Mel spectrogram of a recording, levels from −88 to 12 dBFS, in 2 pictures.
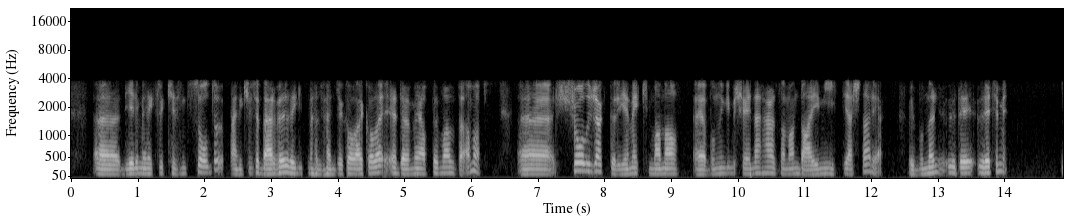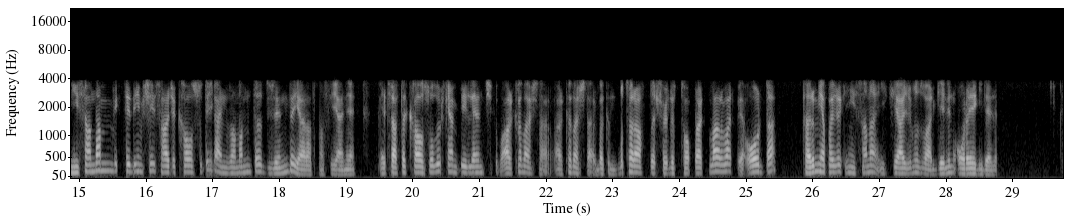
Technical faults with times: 0.00-29.77 tandem speech coding

